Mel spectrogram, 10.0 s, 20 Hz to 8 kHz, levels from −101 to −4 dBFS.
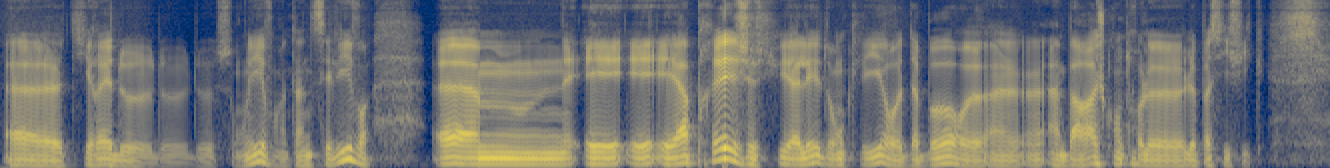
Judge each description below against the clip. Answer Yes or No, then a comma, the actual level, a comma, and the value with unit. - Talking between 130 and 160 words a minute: No, average, 175 wpm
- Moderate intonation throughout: Yes, average, 3.8 semitones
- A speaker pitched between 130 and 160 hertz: No, very low, 95 Hz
